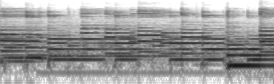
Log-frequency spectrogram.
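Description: Background music led by guitar: a run of held, chord-like notes that change every half second to a second.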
